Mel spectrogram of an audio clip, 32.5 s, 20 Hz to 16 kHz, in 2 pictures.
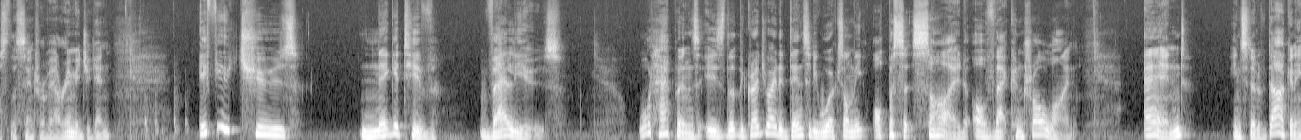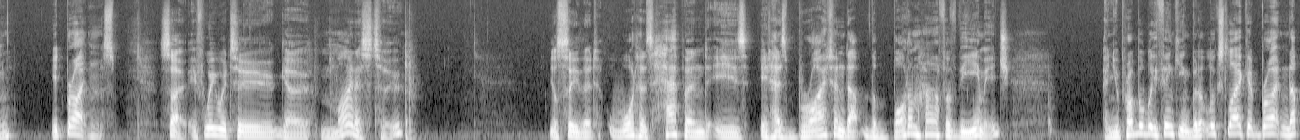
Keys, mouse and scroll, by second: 19.3 click, 20.1 KP_Subtract, 20.4 KP_2, 21.3 KP_Enter.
